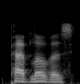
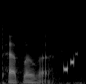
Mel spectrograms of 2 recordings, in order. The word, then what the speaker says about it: Pavlova: Z 9th of January SS bu Miss pava's Pavlov's cabin I should say it right Pavlova pav somehow the door to the cabin we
